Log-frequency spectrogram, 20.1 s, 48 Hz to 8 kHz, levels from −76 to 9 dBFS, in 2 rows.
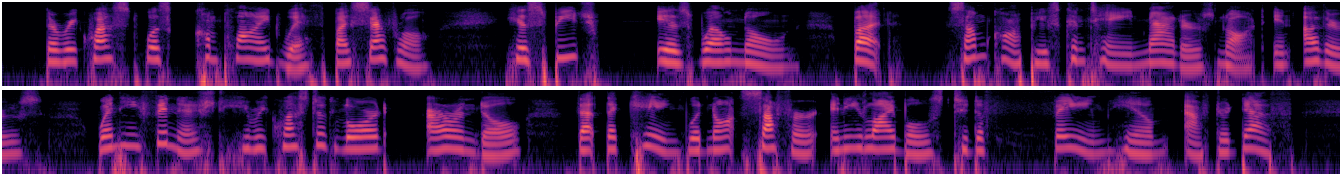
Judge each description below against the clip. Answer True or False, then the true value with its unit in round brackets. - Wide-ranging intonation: False (4.8 semitones)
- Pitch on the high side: True (215 Hz)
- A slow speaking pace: True (120 wpm)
